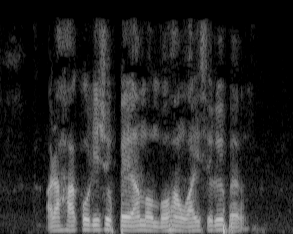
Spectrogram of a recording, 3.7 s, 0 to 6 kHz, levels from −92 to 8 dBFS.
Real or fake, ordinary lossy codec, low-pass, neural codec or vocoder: real; AAC, 32 kbps; 5.4 kHz; none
